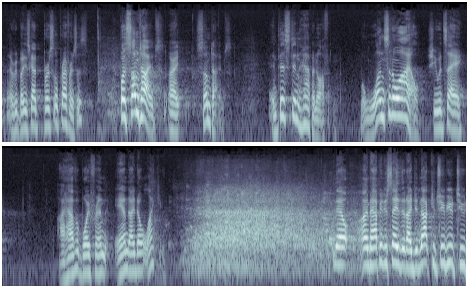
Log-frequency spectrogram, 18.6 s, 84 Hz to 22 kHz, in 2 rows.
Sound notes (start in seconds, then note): 12.8 audience laughing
